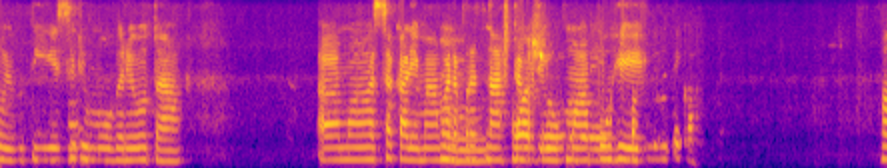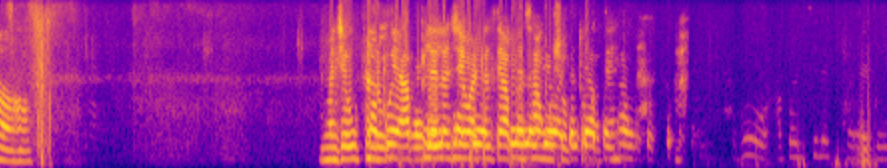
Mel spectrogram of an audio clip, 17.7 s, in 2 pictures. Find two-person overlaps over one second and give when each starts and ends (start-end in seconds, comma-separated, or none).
4.4-6.3, 12.5-14.9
